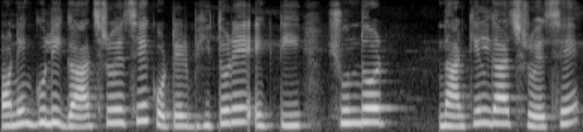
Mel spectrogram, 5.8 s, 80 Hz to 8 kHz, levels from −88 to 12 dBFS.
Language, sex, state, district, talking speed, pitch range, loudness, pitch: Bengali, female, Karnataka, Bangalore, 100 wpm, 230-295 Hz, -13 LUFS, 275 Hz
